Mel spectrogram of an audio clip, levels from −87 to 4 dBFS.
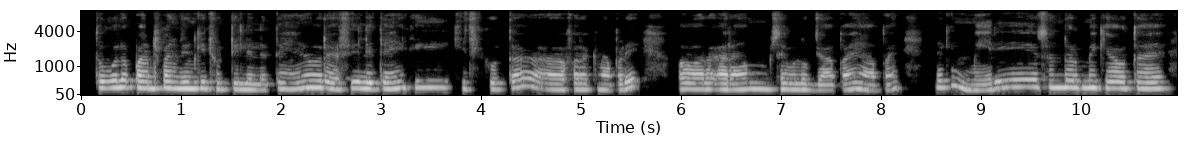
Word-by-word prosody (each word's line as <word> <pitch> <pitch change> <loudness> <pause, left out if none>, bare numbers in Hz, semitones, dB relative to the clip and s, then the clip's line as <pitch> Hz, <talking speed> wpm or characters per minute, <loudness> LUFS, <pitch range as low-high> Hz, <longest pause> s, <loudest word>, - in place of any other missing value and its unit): तो 195 - +2
वो 200 +1 +4
लोग 210 0 +2
5-5 190 0 +3
दिन 185 0 +6
की 190 - +1
छुट्टी 170 -1 -4
ले 160 -1 +1
लेते 150 +4 -7
हैं 170 +2 -1
और 205 -2 +4
ऐसे 170 +3 0
लेते 175 0 +3
हैं 185 +3 +1
कि, 205 0 -4
किसी 175 -1 -9
को 170 - -3
इत्ता 195 +5 -1 0.4
अ, - - +1
फ़र्क 160 0 -2
ना 150 -1 0
पड़े 195 +8 0 0.4
और 165 0 +2
आराम 165 +2 +2
से 165 - -1
वो 160 -1 -1
लोग 155 -2 -2
जा 145 0 -2
पाएँ, 160 +3 +1
आ 140 -2 -1
पाएँ। 145 +6 -7 0.4
लेकिन 205 -3 -2
मेरे 210 +10 -1
संदर्भ 205 -1 +2
में 200 - +4
क्या 190 -1 0
होता 185 0 0
है 180 +1 +2
180 Hz, 210 wpm, -23 LUFS, 165-200 Hz, 0.4 s, दिन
